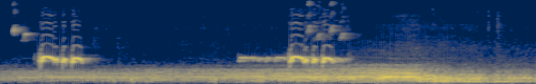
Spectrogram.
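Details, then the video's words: Zebra doves of a local strain answering each other with loud song, used to draw other doves into singing. Two ringing, sharply accented coo phrases with trailing rolls, a high chirp before the first, over low rumbling background noise. "Pancingan Burung Perkutut Lokal Gacor Dor Bersaut Sautan $uara Keras Panjang"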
